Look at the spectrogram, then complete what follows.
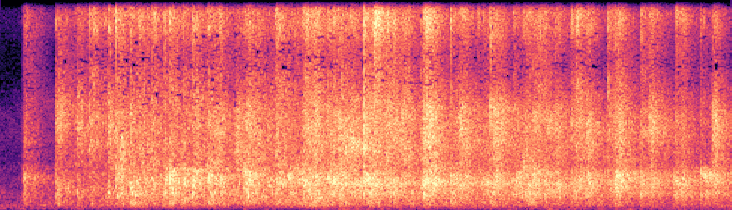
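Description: Audience applauding, many hands clapping, building within the first second and tailing off near the end.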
